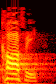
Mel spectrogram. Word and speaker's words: Caughey: You spell it C-A-U-G-H-E-Y, but you say it Coffey.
